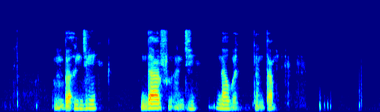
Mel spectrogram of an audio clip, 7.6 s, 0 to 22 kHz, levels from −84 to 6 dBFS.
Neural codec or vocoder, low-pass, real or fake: vocoder, 22.05 kHz, 80 mel bands, HiFi-GAN; 7.2 kHz; fake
